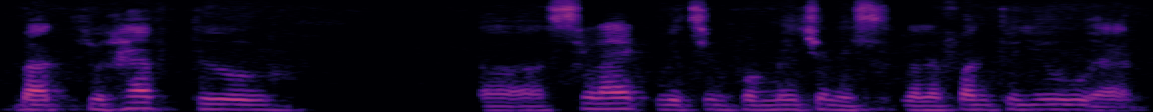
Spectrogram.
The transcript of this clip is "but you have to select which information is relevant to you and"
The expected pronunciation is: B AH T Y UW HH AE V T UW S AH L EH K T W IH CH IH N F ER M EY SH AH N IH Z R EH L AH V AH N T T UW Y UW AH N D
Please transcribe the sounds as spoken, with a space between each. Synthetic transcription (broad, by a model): B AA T Y UW HH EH F T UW S L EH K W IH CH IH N F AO M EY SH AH N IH S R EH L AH F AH N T T UW Y UW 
